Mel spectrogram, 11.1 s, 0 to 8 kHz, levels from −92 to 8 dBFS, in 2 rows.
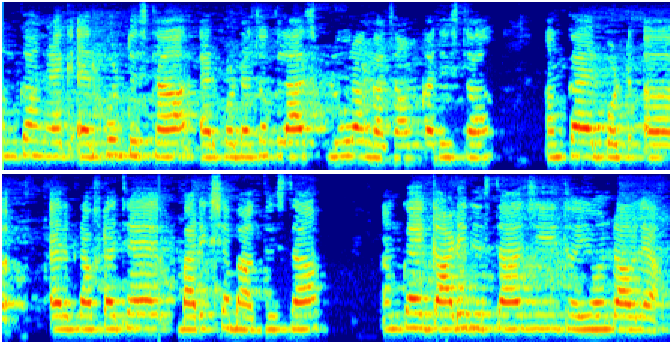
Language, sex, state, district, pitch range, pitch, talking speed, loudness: Konkani, female, Goa, North and South Goa, 235-250 Hz, 245 Hz, 135 wpm, -16 LUFS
